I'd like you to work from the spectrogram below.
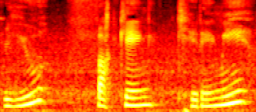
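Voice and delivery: very soft, slow, word by word; quiet outrage with long gaps between words; stunned disbelief. Retold or imitated. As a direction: drop to a hushed, incredulous question. Retold reaction to his confession.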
